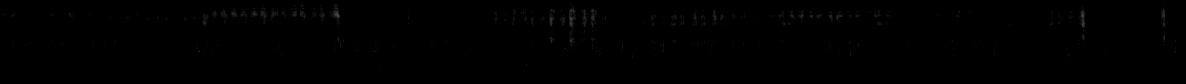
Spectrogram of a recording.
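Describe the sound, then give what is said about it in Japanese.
Fingernails being filed with a nail file after clipping, a faint, continuous scratchy rasp of repeated strokes that swells and eases with no talk. “小指まで切ったらヤスリをかけるのを忘れるなよ。”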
